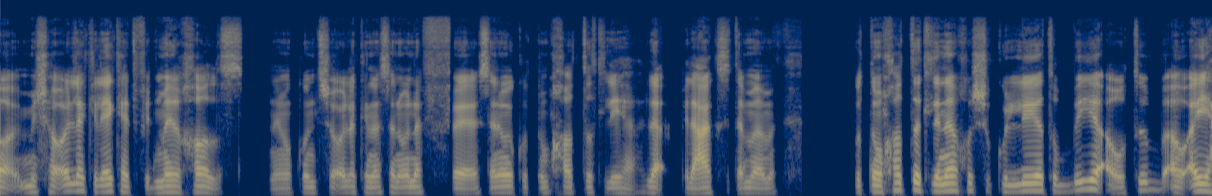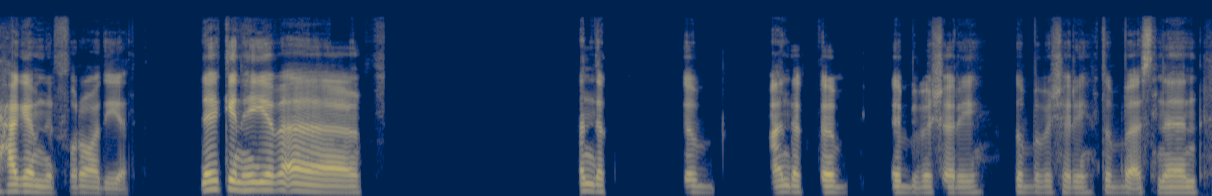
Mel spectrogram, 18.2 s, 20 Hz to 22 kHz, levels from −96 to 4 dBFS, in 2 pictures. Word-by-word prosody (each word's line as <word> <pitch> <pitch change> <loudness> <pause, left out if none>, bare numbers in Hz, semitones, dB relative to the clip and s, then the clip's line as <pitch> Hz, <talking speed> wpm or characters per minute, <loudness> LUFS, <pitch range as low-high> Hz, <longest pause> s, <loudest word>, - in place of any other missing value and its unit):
مش 120 -1 -4
هاقول 135 +2 -1
لك 140 -4 -1
اللي 125 +1 +3
هي - - +4
كانت 120 - -5
في - - -11
دماغي 115 +2 0
خالص. 115 -5 -3 0.2
يعني 95 +1 -10
ما 95 - -10
كنتش 110 +1 -5
هاقول 115 - -4
لك 115 - -8
مثلًا 110 +1 -4
وأنا 110 0 -3
في 95 -4 -2
ثانوي 115 +2 -1
كنت - - -19
مخطط 110 0 -8
ليها. 105 -1 -5
لأ، - - -1
بالعكس - - +2
تمامًا. 100 -1 -5 0.6
كنت - - -4
مخطط 155 +4 -2
لإن 135 - +2
أنا 145 - +5
أخش 145 0 -2
كُلّية 140 +3 +2
طبية 145 +6 -2
أو - - -3
طِب 155 +7 -11
أو - - -1
أي 140 +2 +6
حاجة 135 -1 +8
من 115 -2 -2
الفروع 110 0 -3
دِيَّة. 100 -2 -2 0.6
لكن 170 0 +8
هي 155 0 +7
بَقى 125 -6 +5 1.7
عَندك 135 -2 0 0.6
طِب، 120 -2 -2 0.5
عَندك 120 0 +1
طِب، 115 -2 +2 0.4
طِب 115 -1 0
بشري، 110 0 -2 0.3
طِب 115 -2 -8
بشري، 110 -1 -5
طِب 110 -2 -8
أسنان، 110 +2 +1
115 Hz, 170 wpm, -28 LUFS, 110-135 Hz, 1.7 s, حاجة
